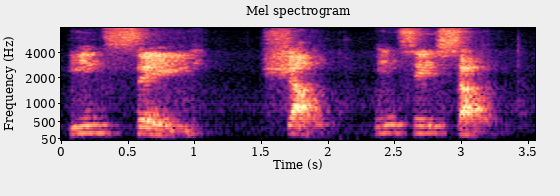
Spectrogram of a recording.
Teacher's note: টিআই এর উচ্চারণটা হবে শ, আর শ এর সাথে এ হয়ে গেল শা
